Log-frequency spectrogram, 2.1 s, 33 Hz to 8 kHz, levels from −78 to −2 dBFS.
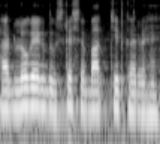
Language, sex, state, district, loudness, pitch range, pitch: Hindi, male, Jharkhand, Ranchi, -16 LUFS, 120-130 Hz, 125 Hz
